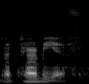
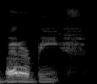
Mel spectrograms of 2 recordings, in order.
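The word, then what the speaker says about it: Beterbiev: finally I finally uh I finally know how to pronounce his name um I used to call him better beef which is weird for me to for me to talk about another man that way and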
